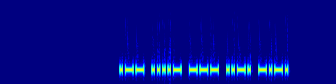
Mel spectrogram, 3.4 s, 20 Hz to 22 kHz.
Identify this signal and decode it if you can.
Morse code, heard as a keyed tone, about 42 wpm, 700 Hz. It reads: W4OFC
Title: USA Call Signs - 2x Character Spacing - 45wpm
